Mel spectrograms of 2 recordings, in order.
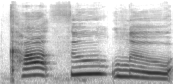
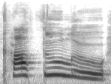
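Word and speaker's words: Cthulhu: place I'm coming from um K oh okay cthulu that's how you pronounce it thank you so much cthulu honestly I've seen the word so many times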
